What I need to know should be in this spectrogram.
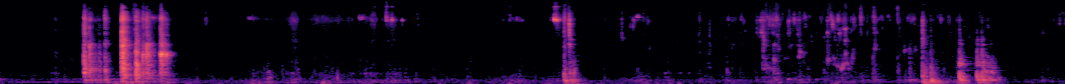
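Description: Water splashes and trickles as a toddler plays in a water table.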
